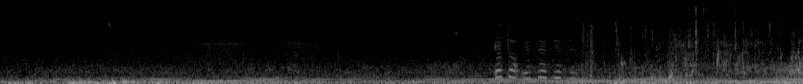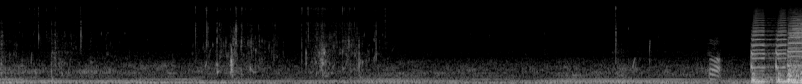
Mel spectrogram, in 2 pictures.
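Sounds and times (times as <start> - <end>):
steady low hum: 0.0 - 16.0
fish splashing at water surface: 5.9 - 12.1.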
